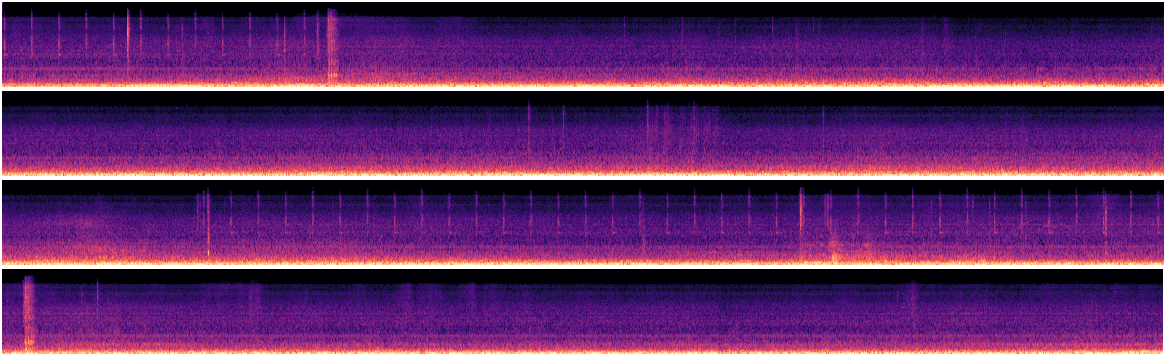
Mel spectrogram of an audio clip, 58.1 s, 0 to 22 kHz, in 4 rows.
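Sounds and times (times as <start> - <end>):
light regular ticking: 0.0 - 4.6, 31.5 - 44.9
car driving on road: 0.0 - 58.0.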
